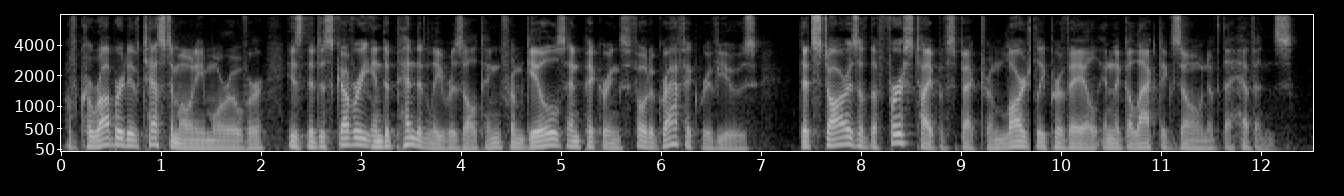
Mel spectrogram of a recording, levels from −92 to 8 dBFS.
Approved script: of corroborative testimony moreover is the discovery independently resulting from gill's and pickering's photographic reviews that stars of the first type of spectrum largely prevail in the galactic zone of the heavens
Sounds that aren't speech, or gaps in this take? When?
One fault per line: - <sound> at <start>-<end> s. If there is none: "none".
- dropout at 9.7-9.7 s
